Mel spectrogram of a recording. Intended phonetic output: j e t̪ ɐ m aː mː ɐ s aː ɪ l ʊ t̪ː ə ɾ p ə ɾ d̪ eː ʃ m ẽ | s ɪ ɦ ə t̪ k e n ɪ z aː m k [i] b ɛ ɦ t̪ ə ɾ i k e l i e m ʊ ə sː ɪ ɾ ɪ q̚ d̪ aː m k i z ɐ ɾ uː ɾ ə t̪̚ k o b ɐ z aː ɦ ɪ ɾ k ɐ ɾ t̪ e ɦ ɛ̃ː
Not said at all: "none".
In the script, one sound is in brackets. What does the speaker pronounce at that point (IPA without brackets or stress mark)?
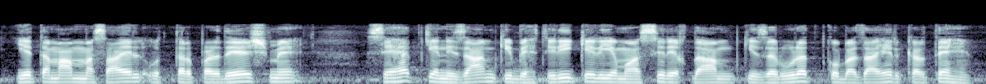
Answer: i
